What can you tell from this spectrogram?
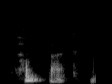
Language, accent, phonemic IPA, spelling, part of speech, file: English, Southern England, /ˈhʌmpbæk/, humpback, noun / verb, LL-Q1860 (eng)-humpback.wav
- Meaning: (noun) A humped back (deformity in humans caused by abnormal curvature of the upper spine)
